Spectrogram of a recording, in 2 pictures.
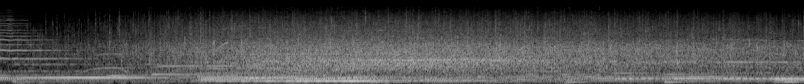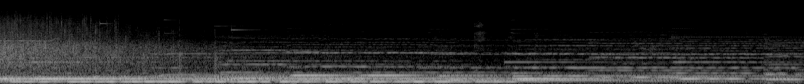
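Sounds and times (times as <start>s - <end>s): brass band sustained chords: 0.0s - 10.1s
crowd applauding and cheering: 0.0s - 10.7s.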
